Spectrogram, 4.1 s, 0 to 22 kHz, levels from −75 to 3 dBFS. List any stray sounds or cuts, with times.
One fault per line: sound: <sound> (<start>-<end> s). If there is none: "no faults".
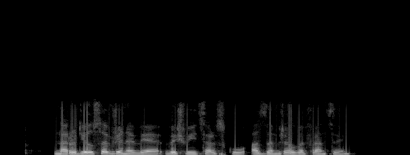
no faults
